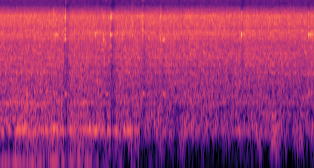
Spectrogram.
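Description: Mixed vegetables and crab fat sizzling steadily in margarine in a hot wok, with a few faint clicks of a metal spoon on a glass jar.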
